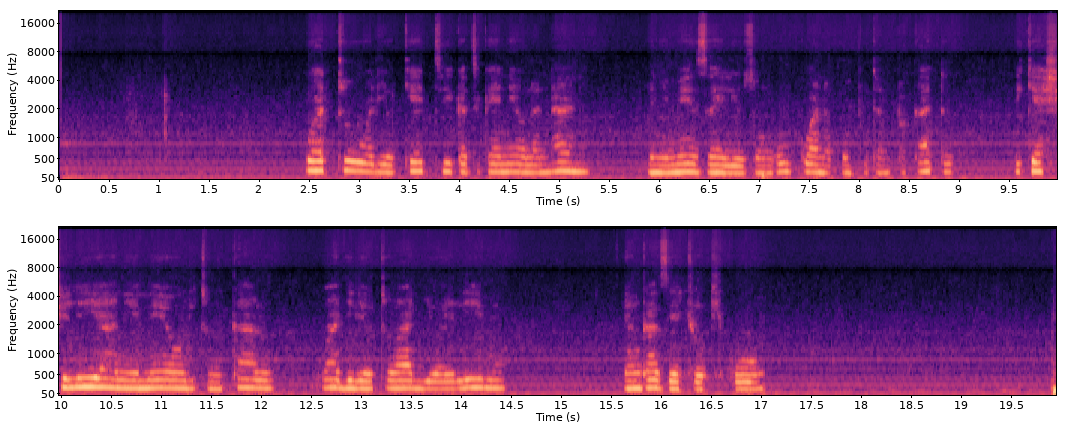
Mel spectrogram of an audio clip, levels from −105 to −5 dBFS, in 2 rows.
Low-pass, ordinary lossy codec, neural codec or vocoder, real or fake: 19.8 kHz; Opus, 32 kbps; none; real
